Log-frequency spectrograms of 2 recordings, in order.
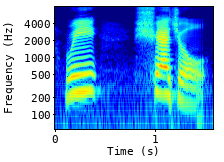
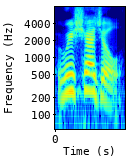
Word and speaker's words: reschedule: be reschedule이라고 발음을 했는데 미국 사람들은 물론 거의 100% 사람들이 reschedule reschedule이라고 발음하지만 영국 사람들 같은 경우는 발음이 조금 달라져서 res schedule 쉐 발음으로 하시면 돼요 reschedule 물어보는 건 compy bqu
